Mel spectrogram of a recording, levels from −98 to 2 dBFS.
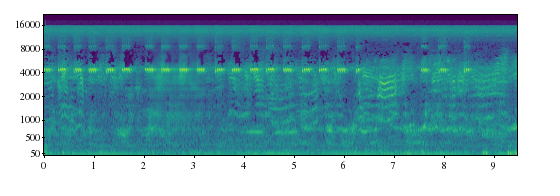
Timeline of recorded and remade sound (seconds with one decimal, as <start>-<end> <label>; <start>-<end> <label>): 0.0-2.1 recorded; 2.1-3.2 remade; 3.2-9.5 recorded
